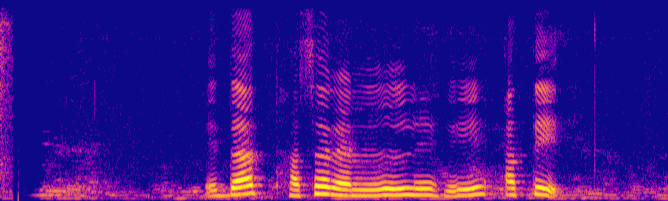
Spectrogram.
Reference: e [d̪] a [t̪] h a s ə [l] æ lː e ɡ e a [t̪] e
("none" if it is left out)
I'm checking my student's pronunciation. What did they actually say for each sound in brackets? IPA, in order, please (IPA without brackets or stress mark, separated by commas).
d̪, t̪, ɾ, t̪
